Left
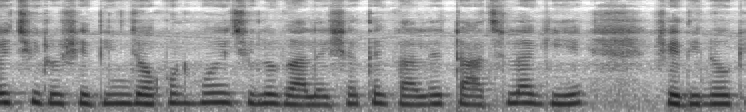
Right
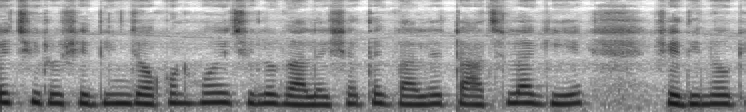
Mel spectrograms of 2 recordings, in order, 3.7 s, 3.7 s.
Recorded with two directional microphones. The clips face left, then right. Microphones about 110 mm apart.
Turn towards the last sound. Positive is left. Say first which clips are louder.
# right 4 dB
turn(degrees=-35)  # may be behind; listen again after turning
